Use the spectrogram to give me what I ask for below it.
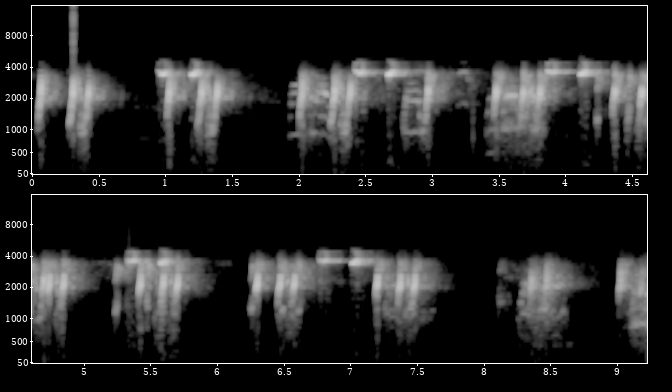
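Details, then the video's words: Common quail giving dense, rapid runs of clipped triple-note phrases, one after another with short gaps, bright and high, no other sounds audible. "Batair Ki Awaz | Common Quail Calling"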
